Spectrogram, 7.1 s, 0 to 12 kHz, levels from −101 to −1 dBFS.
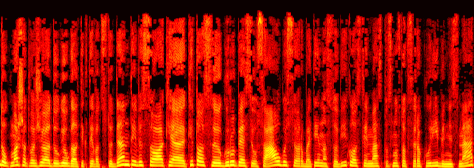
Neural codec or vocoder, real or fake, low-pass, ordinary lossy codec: none; real; 10.8 kHz; MP3, 48 kbps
